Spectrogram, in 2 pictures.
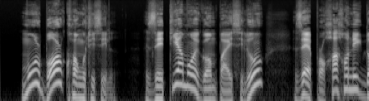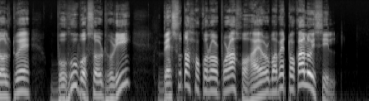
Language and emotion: Assamese, angry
